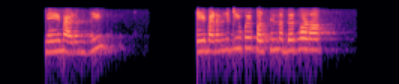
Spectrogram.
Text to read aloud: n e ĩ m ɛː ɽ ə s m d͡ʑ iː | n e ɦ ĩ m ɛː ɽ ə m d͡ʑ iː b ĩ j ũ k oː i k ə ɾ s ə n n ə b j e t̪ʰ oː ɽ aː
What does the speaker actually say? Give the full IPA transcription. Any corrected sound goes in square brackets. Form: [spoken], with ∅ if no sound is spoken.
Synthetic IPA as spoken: n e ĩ m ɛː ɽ ə [∅] m d͡ʑ iː | n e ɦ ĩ m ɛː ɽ ə m d͡ʑ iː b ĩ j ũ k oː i [p] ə ɾ s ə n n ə b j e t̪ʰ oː ɽ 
